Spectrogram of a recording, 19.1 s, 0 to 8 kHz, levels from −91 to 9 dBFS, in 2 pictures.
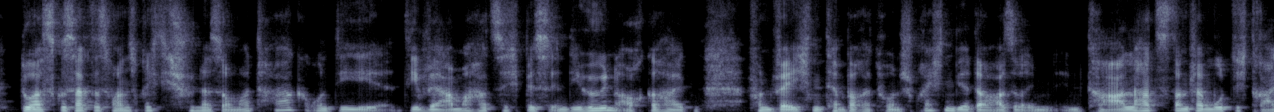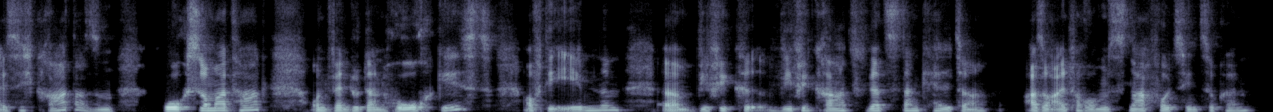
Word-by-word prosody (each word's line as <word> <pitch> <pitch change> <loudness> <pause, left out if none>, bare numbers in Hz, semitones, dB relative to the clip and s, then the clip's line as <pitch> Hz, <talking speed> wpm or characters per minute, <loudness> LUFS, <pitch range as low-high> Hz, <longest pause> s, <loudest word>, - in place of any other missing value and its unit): Du 120 - +7
hast 110 - +4
gesagt, 120 0 +3
das 120 - -3
war - - 0
'n 115 - -1
so 115 - -10
richtig 125 0 -5
schöner 115 -2 -3
Sommertag 125 - -6
und 120 -1 -6
die 110 0 -2 0.2
die 110 -3 -1
Wärme 110 +1 0
hat 120 0 -4
sich 120 -2 -7
bis 120 0 -1
in 110 -2 -4
die 110 0 -1
Höhen 145 +4 +4
auch - - -5
gehalten. 100 -4 -4 0.3
Von 110 -2 -2
welchen 110 +1 +3
Temperaturen 105 -1 -4
sprechen 135 +3 -5
wir 105 -1 +1
da? - - +2
Also - - -2
im - - -8
im - - -10
Tal 125 0 +2
hat's 135 0 +1
dann 125 -2 +2
vermutlich 120 -2 +1
30 120 +4 -5
Grad, 180 +1 -1
also 100 - -6
'n 100 - -3 0.4
Hochsommertag. 150 +8 +7 0.3
Und 115 0 -1
wenn 120 -2 +5
du 120 - +1
dann 110 -5 0
hochgehst 170 - +2 0.2
auf 120 0 -1
die 120 -1 0
Ebenen, 155 +7 -1 0.3
äh, - - +5
wie 115 0 -2
viel 125 -1 -1
Gr - - -1
wie 120 +2 -2
viel 125 - -1
Grad 130 +2 -1
wird's 130 +2 +1
dann 135 -3 -1
kälter? 115 -3 -3 0.3
Also 120 +1 +5
einfach, 115 +3 +2
um's 115 -1 -3
nachvollziehen 120 -1 0
zu 120 - -8
können. 120 +2 -9
120 Hz, 200 wpm, -26 LUFS, 115-130 Hz, 0.4 s, Du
